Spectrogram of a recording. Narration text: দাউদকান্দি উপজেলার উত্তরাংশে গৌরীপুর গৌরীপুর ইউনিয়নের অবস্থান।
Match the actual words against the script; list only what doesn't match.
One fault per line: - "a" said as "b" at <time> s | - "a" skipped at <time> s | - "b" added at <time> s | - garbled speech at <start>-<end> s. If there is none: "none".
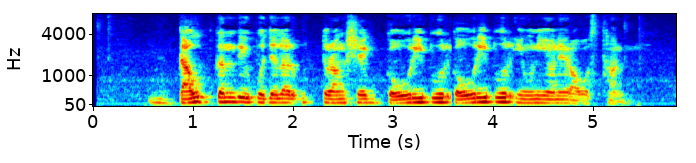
none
